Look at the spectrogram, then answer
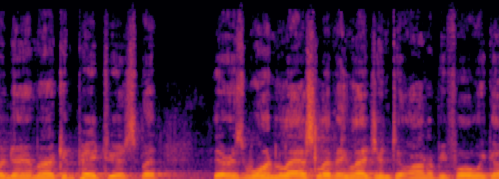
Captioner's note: applause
